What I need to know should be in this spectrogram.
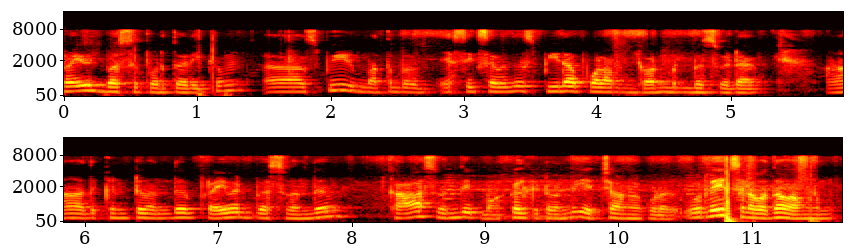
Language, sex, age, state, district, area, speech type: Tamil, male, 18-30, Tamil Nadu, Namakkal, rural, spontaneous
